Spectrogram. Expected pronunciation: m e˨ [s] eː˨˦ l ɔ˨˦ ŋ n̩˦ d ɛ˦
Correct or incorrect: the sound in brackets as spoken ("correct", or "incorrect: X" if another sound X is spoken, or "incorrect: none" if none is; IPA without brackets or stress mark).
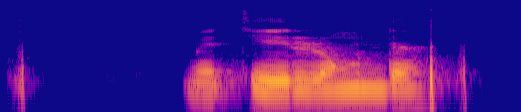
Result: incorrect: t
